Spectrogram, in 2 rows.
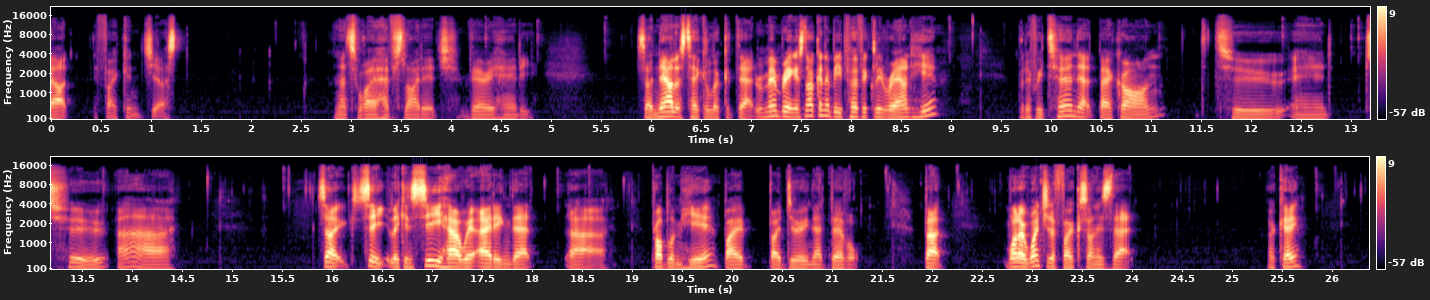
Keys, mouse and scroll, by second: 4.9-5.5 middle drag, 6.4 Tab, 8.5-9.0 middle drag, 11.2-12.4 drag, 13.0 click, 13.7-15.5 middle drag, 16.3 middle click, 16.9 middle click, 18.3 middle click, 20.5-22.0 middle drag, 25.8-26.3 middle drag.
